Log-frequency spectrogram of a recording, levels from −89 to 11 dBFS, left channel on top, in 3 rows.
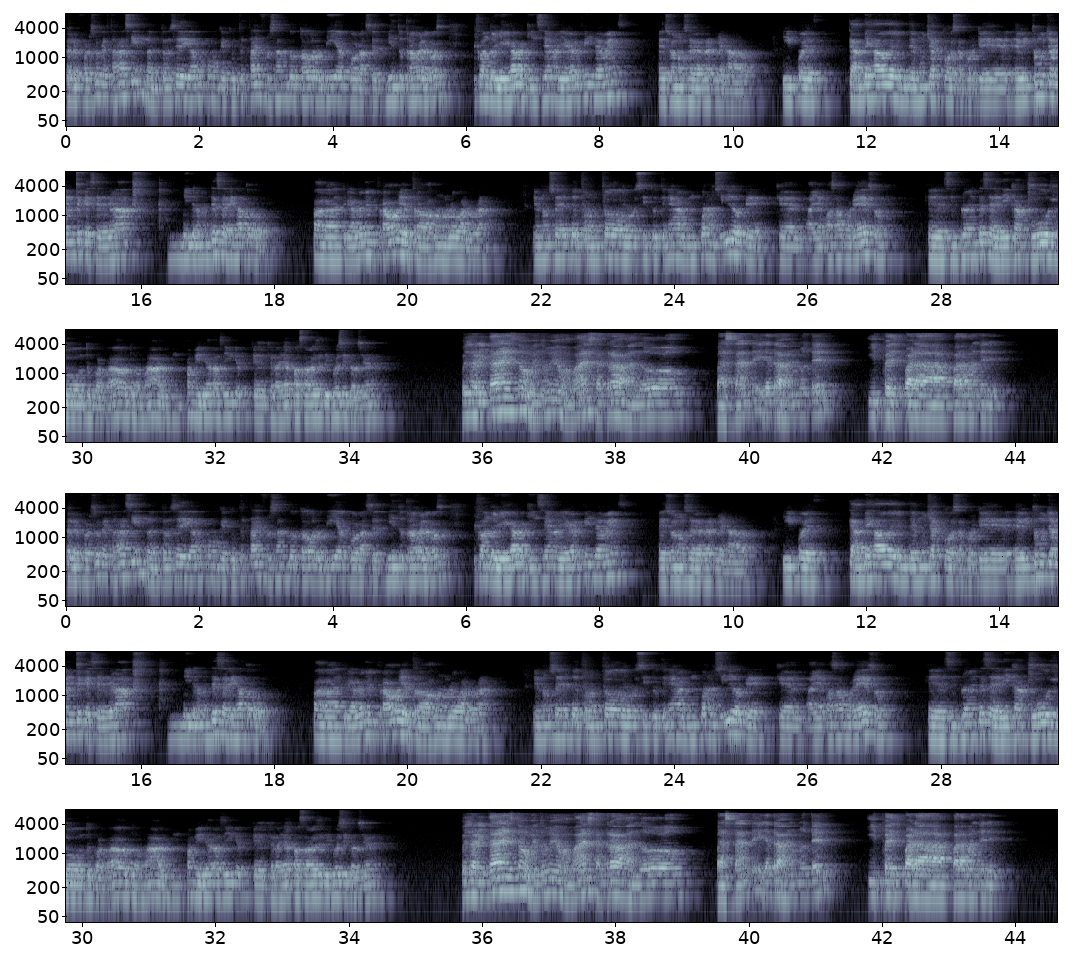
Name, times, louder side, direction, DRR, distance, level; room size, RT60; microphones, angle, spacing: voice 1, 0.0-5.7 6.1-8.3 8.9-10.2 10.7-11.3 11.7-16.0 16.4-17.9 18.6-21.2 21.9-27.2 27.8-34.4 42.3-42.5, equal, 30° left, -7 dB, 2.4 m, -26 dB
voice 2, 35.7-39.0 39.5-41.2 41.8-43.6, right 1 dB, 40° right, -2 dB, 1.9 m, -23 dB
7.0 x 3.5 x 5.0 m, 0.68 s
head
